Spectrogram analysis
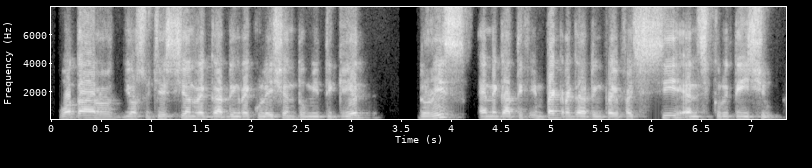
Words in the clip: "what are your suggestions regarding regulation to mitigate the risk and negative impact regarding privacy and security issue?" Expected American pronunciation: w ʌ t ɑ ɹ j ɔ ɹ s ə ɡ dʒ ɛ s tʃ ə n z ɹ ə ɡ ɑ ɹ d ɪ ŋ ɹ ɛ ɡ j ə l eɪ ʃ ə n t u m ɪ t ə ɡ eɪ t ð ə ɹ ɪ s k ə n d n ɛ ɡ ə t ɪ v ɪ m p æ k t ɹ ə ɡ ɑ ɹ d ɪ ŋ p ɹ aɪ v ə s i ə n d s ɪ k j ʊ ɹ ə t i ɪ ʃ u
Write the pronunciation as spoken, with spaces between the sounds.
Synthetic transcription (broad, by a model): w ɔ t ɑ ɹ j ɔ ɹ s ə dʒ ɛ s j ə n ɹ ə ɡ ɑ ɹ d ɪ ŋ ɹ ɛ ɡ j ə l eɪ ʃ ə n t u m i t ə ɡ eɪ t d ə ɹ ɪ s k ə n n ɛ ɡ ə t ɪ f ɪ m p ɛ k t ɹ ə ɡ ɑ ɹ d ɪ ŋ p ɹ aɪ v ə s i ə n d s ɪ k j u ɹ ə t i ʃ u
